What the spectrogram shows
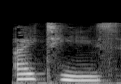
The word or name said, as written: ites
